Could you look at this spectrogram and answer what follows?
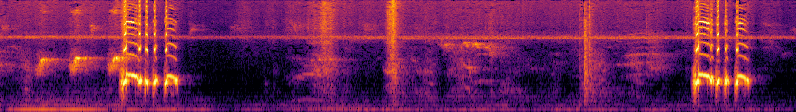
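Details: Local zebra dove in active song giving two rolling, bubbly cooing phrases roughly six seconds apart, preceded by a few softer rising notes, with low hum and scattered faint clicks in the background.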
